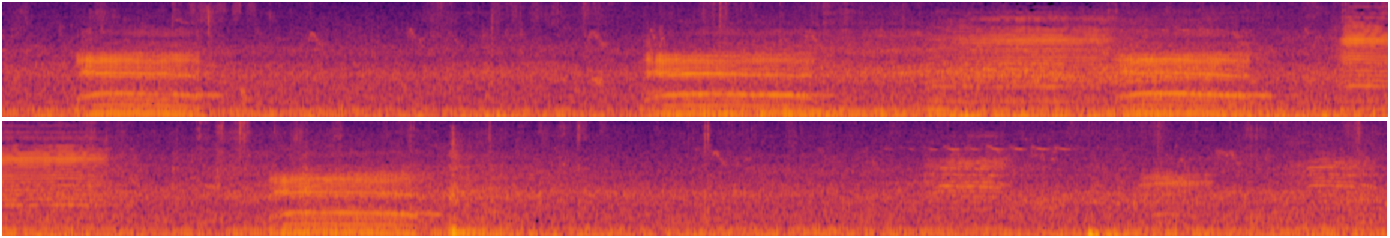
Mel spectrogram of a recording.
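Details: In a Hampshire countryside field, ewes and lambs call near a hedge: a series of tremulous, buzzy bleats, some deep and some thin and high, roughly six separate calls over eighteen seconds, with faint distant traffic rumble beneath.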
